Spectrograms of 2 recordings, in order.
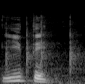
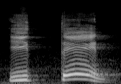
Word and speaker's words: ethane: While you pronounce also, you may be very keen about that. Otherwise, you may go wrong. Ethane, ethene, ethyne. There are difference in the pronouncing. A-N-E, ethane, ethene, ethyne. Okay.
